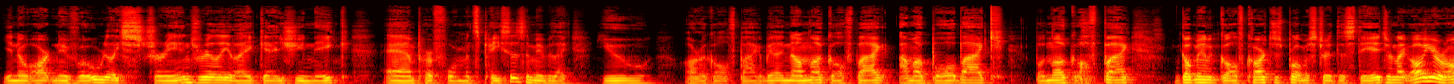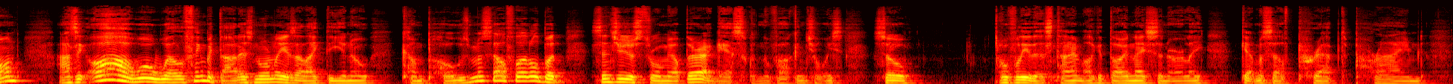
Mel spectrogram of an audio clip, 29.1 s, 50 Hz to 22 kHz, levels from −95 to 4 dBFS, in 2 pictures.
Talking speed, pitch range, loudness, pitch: 225 wpm, 105-130 Hz, -28 LUFS, 110 Hz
